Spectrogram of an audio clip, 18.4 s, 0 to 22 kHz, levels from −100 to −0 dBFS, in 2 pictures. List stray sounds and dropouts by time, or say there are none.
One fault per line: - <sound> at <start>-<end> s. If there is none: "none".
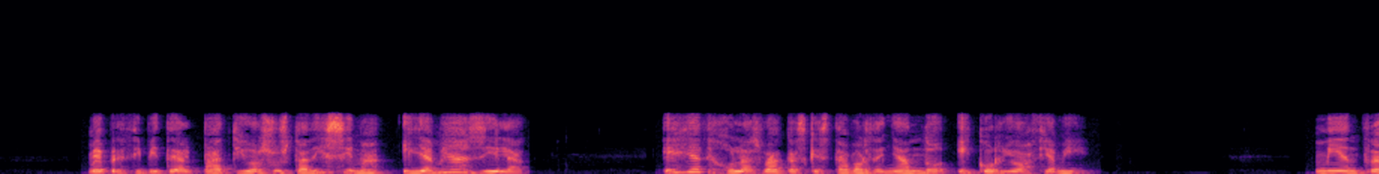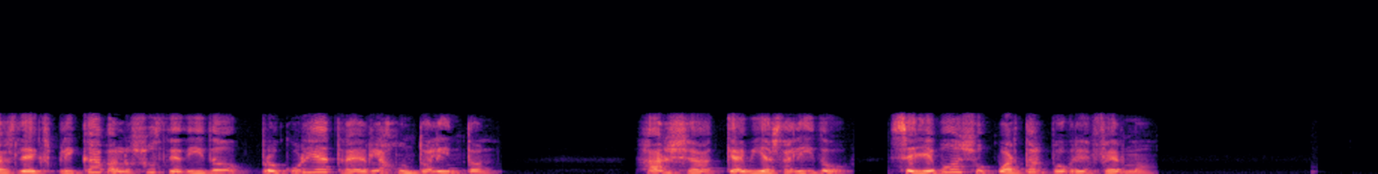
none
